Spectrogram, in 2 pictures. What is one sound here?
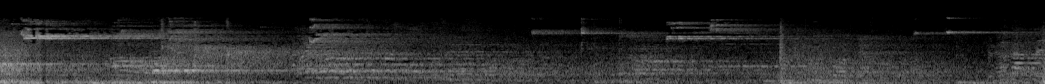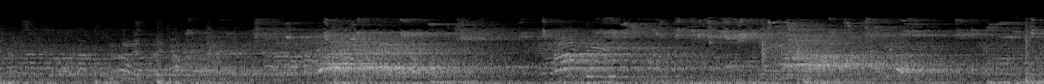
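Sneakers squeak sharply on a hard court, echoing in a large hall.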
